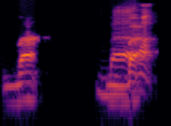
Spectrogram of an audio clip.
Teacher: jadi ketika kita mengucapkan ba nah ini ada yang nempel nih nempel bibir atas bibir bawah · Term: dua bibir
